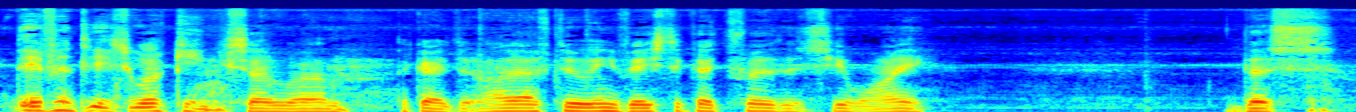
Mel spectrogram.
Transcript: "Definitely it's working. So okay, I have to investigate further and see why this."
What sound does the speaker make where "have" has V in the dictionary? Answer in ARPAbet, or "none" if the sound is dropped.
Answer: F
